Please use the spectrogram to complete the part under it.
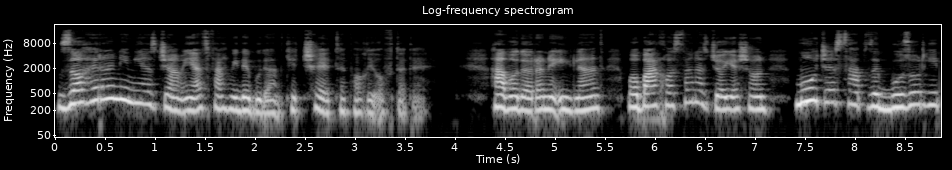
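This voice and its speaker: Woman calmly narrating a novel. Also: mid-range voice. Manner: steady, measured storytelling. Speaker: guest reader. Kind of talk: scripted narration of a novel excerpt.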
